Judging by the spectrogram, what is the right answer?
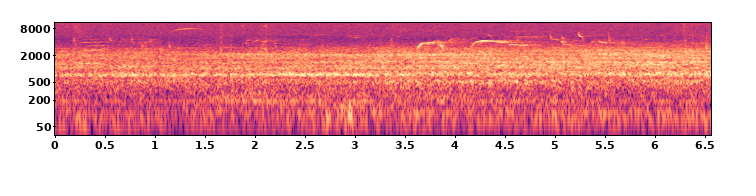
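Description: Faint outdoor ambience: a steady hum of background noise, with a few short, high bird chirps about halfway through.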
